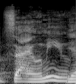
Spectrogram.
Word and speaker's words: Xiaomi: That's how you pronounce this, not Xiaomi.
